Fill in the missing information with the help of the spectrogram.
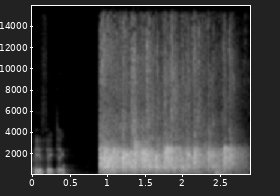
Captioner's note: audience applauding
